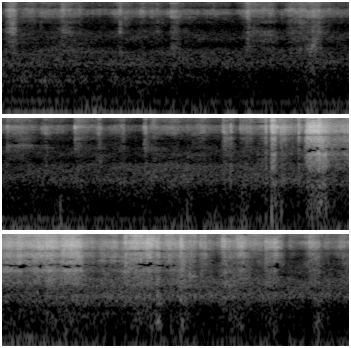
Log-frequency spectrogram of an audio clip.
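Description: Snow crunching underfoot and being patted and packed by hand, louder for a second or two past the middle, over a low rumble.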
